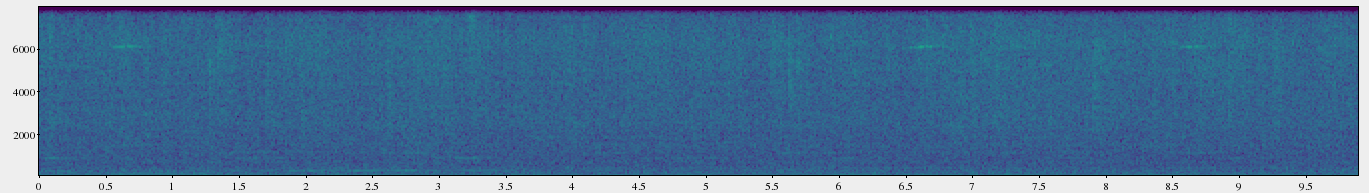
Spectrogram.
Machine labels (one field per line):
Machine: fan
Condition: abnormal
